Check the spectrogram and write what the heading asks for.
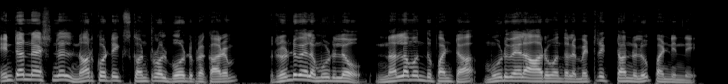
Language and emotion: Telugu, neutral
